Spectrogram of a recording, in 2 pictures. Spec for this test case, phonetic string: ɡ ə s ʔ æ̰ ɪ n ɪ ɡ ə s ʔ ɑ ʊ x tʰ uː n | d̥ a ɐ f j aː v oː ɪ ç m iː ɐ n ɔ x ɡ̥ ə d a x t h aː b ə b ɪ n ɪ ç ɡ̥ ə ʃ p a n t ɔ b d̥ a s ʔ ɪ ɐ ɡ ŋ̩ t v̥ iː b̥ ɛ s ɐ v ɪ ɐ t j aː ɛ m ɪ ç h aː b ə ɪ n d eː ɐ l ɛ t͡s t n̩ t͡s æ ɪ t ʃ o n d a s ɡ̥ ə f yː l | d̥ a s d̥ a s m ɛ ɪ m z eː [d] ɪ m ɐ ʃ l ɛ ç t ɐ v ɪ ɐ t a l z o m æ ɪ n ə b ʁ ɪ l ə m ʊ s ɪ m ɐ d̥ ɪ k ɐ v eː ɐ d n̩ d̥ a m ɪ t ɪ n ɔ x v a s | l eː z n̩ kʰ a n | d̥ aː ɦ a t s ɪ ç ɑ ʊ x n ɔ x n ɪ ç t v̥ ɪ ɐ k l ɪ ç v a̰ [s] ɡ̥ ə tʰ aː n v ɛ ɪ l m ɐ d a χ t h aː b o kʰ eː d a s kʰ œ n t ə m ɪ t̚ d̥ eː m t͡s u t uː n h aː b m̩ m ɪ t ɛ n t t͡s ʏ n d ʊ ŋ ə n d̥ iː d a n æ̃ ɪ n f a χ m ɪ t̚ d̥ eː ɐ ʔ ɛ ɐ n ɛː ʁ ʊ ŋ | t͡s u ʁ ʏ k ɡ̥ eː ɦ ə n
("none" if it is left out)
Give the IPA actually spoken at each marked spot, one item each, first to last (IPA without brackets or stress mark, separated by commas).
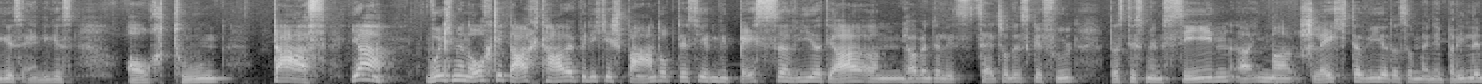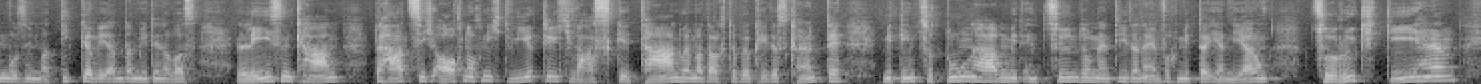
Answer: n, s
